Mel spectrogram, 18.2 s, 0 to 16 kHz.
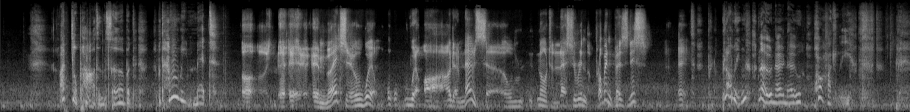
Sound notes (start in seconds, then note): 4.4 working class accent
